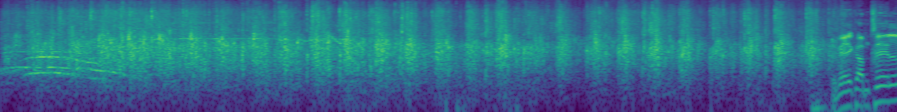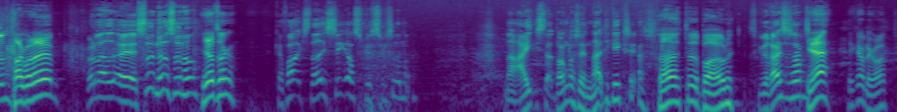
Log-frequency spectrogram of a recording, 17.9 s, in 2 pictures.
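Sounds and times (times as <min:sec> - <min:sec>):
audience applause at a live show: 0:00.0 - 0:10.1
speech: 0:08.4 - 0:13.2, 0:13.8 - 0:17.9.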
